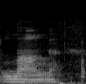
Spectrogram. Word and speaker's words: lung: So looking at these three words, for lawn, we have the ah vowel. For long, long, we also have the ah vowel. Here we have the n, here we have the ng. And for lung, we have the ng, but the schwa vowel.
